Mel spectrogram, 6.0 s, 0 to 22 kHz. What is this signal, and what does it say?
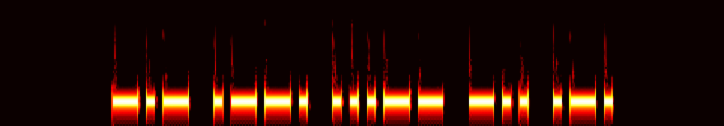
Morse code, heard as a keyed tone, about 17 wpm, 700 Hz. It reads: KP3DR
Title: USA Call Signs - 5 Characters - Repeated 2x - 17wpm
